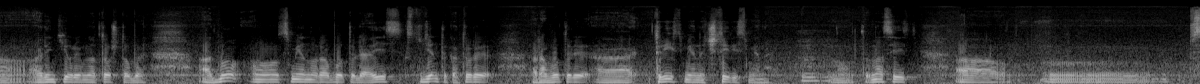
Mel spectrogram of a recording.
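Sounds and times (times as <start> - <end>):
man saying uhh: 8.0 - 8.5, 9.8 - 12.0.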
